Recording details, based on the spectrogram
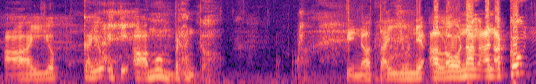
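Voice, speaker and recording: A man's voice: a little high, animated, normal speed, fairly bright tone, slight background noise. A man with an Ilocano accent acting a vengeful, grieving older father in a radio drama. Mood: furious, grieving. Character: vengeful older father Tata Ignas, raging with grief.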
